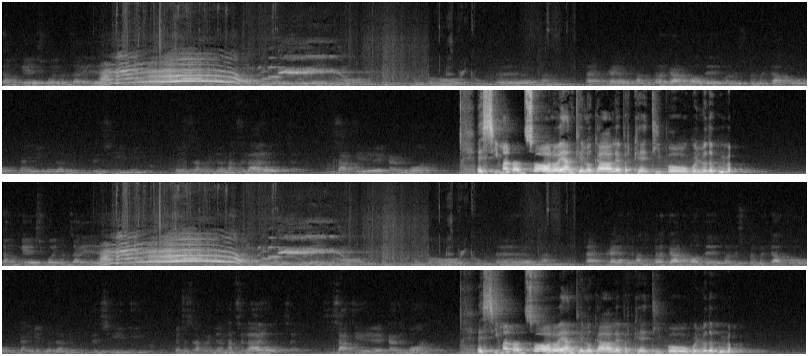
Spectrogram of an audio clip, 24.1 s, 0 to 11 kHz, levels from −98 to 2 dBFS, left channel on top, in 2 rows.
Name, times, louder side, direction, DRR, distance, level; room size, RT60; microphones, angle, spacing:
voice 1, 0.0-1.6 2.0-2.4 2.9-5.8 6.1-6.9 7.3-14.2 14.7-16.6 17.0-18.5 19.1-20.0, equal, 70° right, 6.7 m, -46 dB
sound 1, 1.5-6.1 6.4-6.5 6.7-8.5, right 1 dB, 10° right, 0.8 m, -32 dB
voice 2, 18.9-23.0, left 4 dB, 80° left, 1.0 m, -21 dB
27.5 x 14.5 x 8.3 m
head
